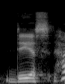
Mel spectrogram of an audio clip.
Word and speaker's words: diaspora: He'll be specializing in African American and African diaspora.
